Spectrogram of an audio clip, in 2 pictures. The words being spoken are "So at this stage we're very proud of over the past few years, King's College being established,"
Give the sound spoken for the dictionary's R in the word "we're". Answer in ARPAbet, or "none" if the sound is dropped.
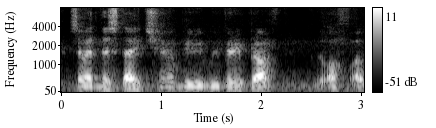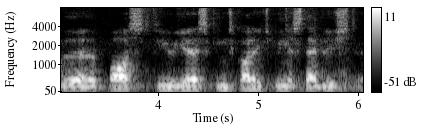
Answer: W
